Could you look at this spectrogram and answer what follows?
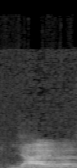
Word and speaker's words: Jireh: Jehovah Jireh, Jireh is the way to say it, which means the Lord who provides.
